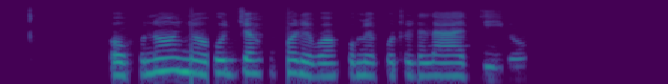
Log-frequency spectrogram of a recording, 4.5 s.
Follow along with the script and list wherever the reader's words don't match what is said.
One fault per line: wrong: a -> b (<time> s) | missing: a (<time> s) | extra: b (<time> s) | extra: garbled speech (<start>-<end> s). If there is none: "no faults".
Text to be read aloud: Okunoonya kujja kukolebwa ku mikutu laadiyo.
no faults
